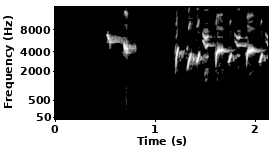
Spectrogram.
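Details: Goldfinch singing on a tape for teaching young birds: a high slurred note dropping in pitch, a brief pause, then a rapid liquid twitter of bright tinkling notes.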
